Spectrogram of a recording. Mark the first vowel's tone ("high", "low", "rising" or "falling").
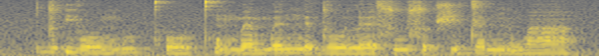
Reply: high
